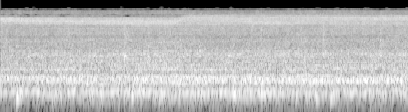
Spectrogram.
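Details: Steady wing-fanning drone from Japanese honey bees on a hot day, many bees blending into one continuous low hum under a bright, even hiss, with no pauses or other voices.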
